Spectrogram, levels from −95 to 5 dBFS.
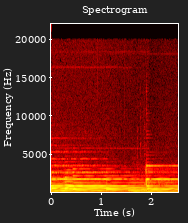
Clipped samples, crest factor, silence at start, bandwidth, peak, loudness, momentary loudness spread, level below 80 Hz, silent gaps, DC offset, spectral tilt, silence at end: under 0.1%; 14 dB; 0 s; over 20 kHz; -10 dBFS; -24 LUFS; 7 LU; -50 dBFS; none; under 0.1%; -6.5 dB/octave; 0 s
